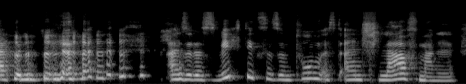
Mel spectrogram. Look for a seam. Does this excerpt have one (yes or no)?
no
